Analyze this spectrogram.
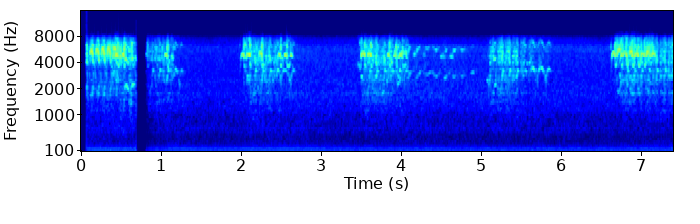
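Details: Hungry barn owl chicks in a nest, filmed inside in Spain on 28 November 2023, one chick very weak: harsh hissing bursts of about half a second to a second, separated by short pauses, over a steady low hum.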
